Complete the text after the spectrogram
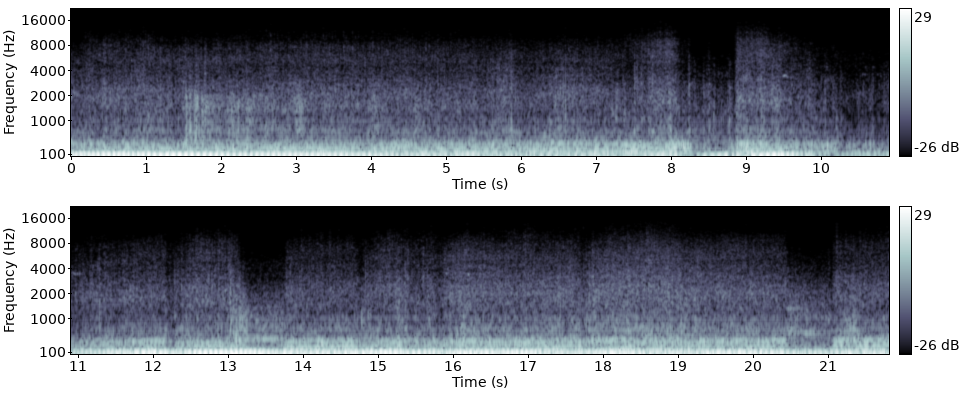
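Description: A heavy tank engine rumbles loudly, rising and falling in pitch.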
